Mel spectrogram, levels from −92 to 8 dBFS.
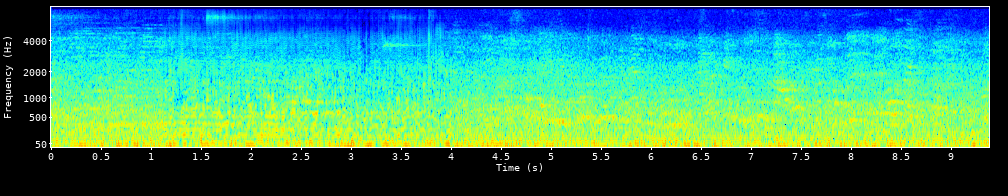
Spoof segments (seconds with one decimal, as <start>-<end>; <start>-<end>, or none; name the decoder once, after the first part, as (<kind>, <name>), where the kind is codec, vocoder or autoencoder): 1.1-4.0 (vocoder, BigVGAN v2)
